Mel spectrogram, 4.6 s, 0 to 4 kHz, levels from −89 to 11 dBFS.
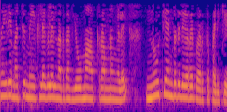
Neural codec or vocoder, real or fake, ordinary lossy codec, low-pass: none; real; none; 3.6 kHz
